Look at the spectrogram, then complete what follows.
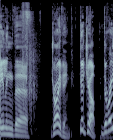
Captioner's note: page turn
